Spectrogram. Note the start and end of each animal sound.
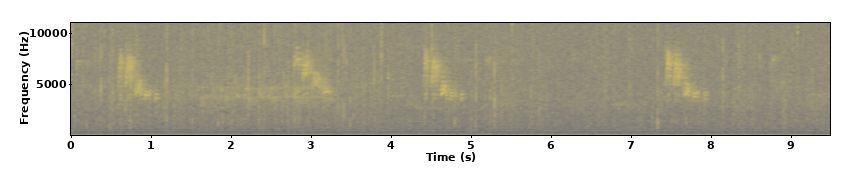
0.5s-1.3s: Black-capped Chickadee (Poecile atricapillus)
1.4s-3.2s: Ovenbird (Seiurus aurocapilla)
2.6s-3.3s: Black-capped Chickadee (Poecile atricapillus)
4.3s-5.1s: Black-capped Chickadee (Poecile atricapillus)
7.0s-8.1s: Black-capped Chickadee (Poecile atricapillus)

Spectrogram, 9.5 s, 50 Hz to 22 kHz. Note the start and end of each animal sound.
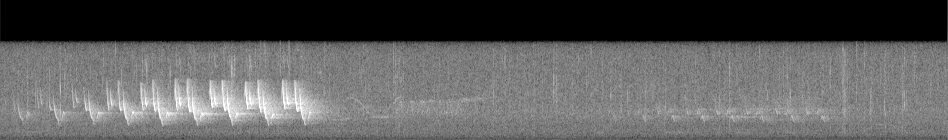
0.0s-3.2s: Ovenbird (Seiurus aurocapilla)
3.1s-4.0s: Black-capped Chickadee (Poecile atricapillus)
3.2s-4.9s: Black-throated Blue Warbler (Setophaga caerulescens)
6.0s-8.4s: Ovenbird (Seiurus aurocapilla)

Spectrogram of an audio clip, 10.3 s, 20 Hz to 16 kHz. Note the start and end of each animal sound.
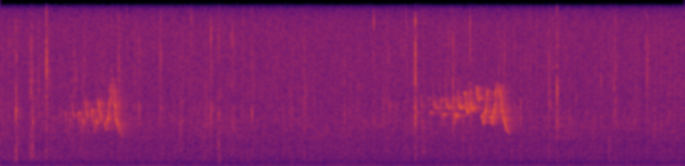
0.8s-2.0s: Chestnut-sided Warbler (Setophaga pensylvanica)
6.3s-7.9s: Chestnut-sided Warbler (Setophaga pensylvanica)

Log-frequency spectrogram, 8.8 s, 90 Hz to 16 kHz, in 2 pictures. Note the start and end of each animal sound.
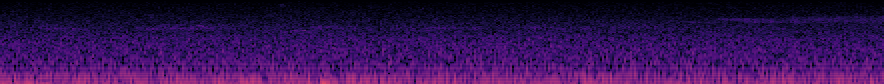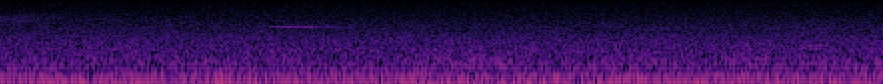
0.0s-2.8s: Scarlet Tanager (Piranga olivacea)
3.2s-4.7s: Black-throated Blue Warbler (Setophaga caerulescens)

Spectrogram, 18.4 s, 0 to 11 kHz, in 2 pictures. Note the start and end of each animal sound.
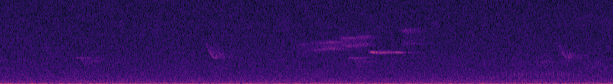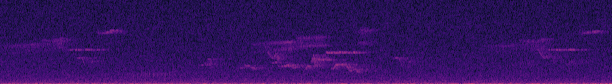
0.0s-4.0s: Blue-headed Vireo (Vireo solitarius)
4.4s-6.3s: Black-throated Green Warbler (Setophaga virens)
7.2s-8.5s: Downy Woodpecker (Dryobates pubescens)
9.2s-11.1s: Black-throated Green Warbler (Setophaga virens)
10.9s-12.0s: Downy Woodpecker (Dryobates pubescens)
12.1s-14.6s: Rose-breasted Grosbeak (Pheucticus ludovicianus)
12.9s-14.9s: Black-throated Green Warbler (Setophaga virens)
16.5s-18.4s: Black-throated Green Warbler (Setophaga virens)

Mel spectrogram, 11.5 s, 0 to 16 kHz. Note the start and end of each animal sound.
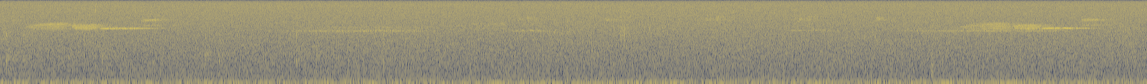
0.1s-1.9s: Black-throated Green Warbler (Setophaga virens)
2.4s-4.4s: Broad-winged Hawk (Buteo platypterus)
4.6s-5.7s: Black-throated Green Warbler (Setophaga virens)
7.6s-8.4s: Black-throated Green Warbler (Setophaga virens)
9.4s-11.2s: Black-throated Green Warbler (Setophaga virens)

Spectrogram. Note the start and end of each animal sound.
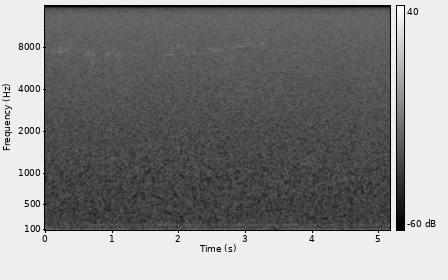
2.0s-3.7s: Golden-crowned Kinglet (Regulus satrapa)

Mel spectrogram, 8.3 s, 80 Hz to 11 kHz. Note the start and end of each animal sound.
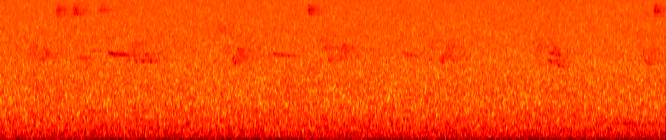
0.0s-8.3s: Red-eyed Vireo (Vireo olivaceus)
1.3s-1.9s: Hermit Thrush (Catharus guttatus)
3.3s-3.7s: Hermit Thrush (Catharus guttatus)

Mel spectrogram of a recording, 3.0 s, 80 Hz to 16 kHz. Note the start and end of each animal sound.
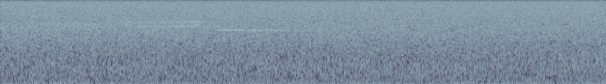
0.0s-1.5s: Black-throated Green Warbler (Setophaga virens)

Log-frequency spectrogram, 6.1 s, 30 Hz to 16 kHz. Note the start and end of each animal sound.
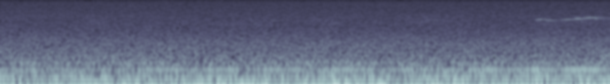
5.3s-6.1s: Eastern Wood-Pewee (Contopus virens)

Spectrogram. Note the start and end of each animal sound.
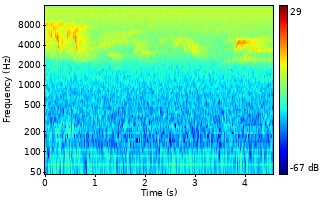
0.0s-1.1s: Ovenbird (Seiurus aurocapilla)
0.0s-1.2s: Black-and-white Warbler (Mniotilta varia)
0.0s-4.6s: Red-eyed Vireo (Vireo olivaceus)
0.8s-1.9s: Black-throated Blue Warbler (Setophaga caerulescens)
2.2s-3.3s: Mourning Warbler (Geothlypis philadelphia)
3.4s-4.6s: American Robin (Turdus migratorius)
3.8s-4.6s: Eastern Wood-Pewee (Contopus virens)

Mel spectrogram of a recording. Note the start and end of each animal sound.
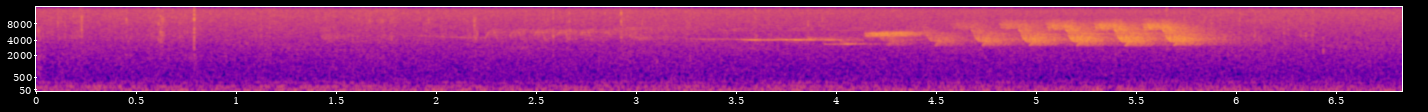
1.6s-3.2s: Black-throated Blue Warbler (Setophaga caerulescens)
3.1s-4.5s: Black-throated Green Warbler (Setophaga virens)
4.3s-6.1s: Ovenbird (Seiurus aurocapilla)

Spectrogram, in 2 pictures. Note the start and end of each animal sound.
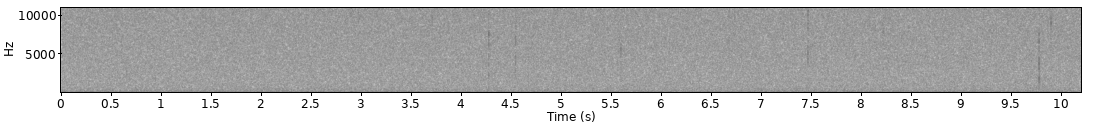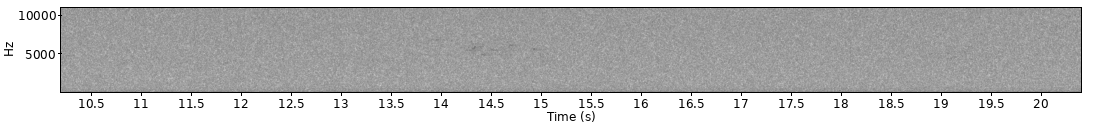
13.9s-15.1s: Brown Creeper (Certhia americana)

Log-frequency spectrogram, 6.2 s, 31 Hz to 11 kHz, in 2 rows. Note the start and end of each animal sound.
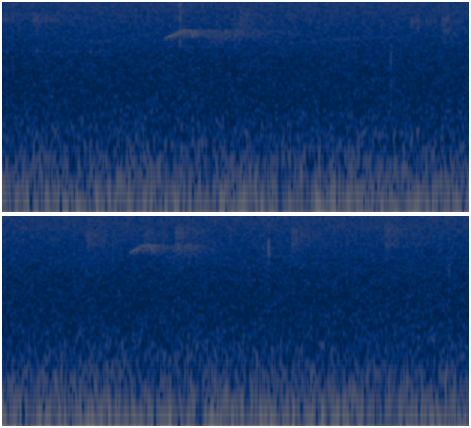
1.0s-2.0s: Eastern Phoebe (Sayornis phoebe)
1.6s-2.7s: Eastern Wood-Pewee (Contopus virens)
3.8s-4.6s: Eastern Phoebe (Sayornis phoebe)

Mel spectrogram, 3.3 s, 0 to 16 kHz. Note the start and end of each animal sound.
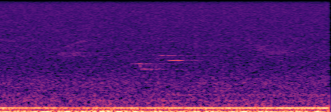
1.2s-2.0s: Wood Thrush (Hylocichla mustelina)

